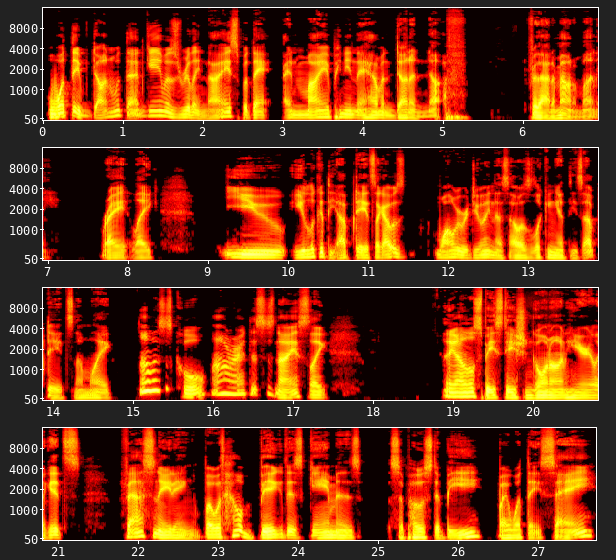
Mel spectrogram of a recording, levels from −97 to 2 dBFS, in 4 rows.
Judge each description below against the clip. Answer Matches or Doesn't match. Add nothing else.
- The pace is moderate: Matches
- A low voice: Matches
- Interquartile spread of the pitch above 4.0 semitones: Matches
